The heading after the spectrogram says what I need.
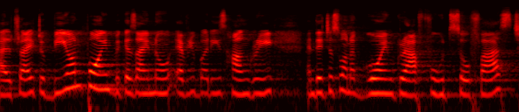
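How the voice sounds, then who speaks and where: A woman's high voice in an Indian accent at a fairly quick pace, with audible room echo and noticeable background noise. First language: Hindi. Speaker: student organization representative. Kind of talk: conference talk.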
